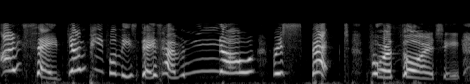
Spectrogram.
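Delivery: very high, haughty, snooty lady voice. Voicing a lady in a game scene answering a polite question, snooty nose-in-the-air voice. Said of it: "sticks her nose up and goes".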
